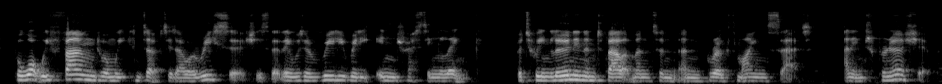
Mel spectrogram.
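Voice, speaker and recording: A woman talks at a fairly quick pace with a Welsh accent. Her intonation stays fairly even. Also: medium pitch for a woman. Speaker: researcher presenting a report. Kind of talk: conference presentation.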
